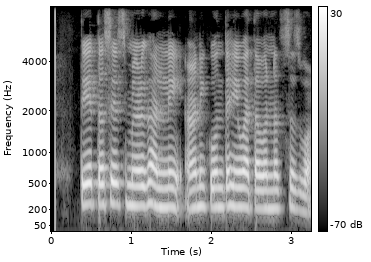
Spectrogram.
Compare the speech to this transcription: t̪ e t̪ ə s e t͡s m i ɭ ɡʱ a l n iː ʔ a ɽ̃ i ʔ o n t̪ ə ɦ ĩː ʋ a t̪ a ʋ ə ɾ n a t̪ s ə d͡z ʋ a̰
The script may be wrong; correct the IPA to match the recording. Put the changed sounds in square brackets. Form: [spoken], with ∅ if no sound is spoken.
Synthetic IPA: t̪ e t̪ ə s e t͡s m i ɭ ɡʱ a l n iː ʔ a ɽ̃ i [k] o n t̪ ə ɦ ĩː ʋ a t̪ a ʋ ə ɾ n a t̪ s ə d͡z ʋ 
